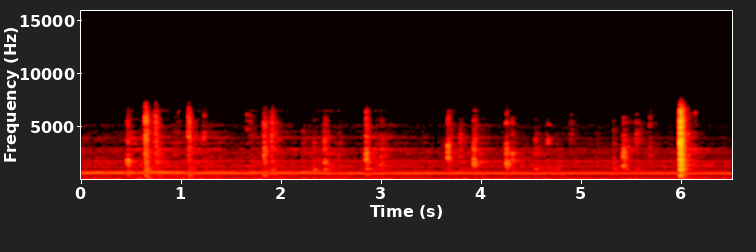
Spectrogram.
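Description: Computer keyboard typing: irregularly spaced single keystroke clicks, with a sharper click at the very end, over a faint steady hum.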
